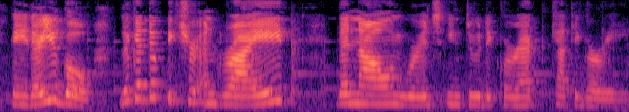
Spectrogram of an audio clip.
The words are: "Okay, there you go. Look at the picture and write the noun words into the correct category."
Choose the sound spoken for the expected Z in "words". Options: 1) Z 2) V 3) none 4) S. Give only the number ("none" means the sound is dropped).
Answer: 4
